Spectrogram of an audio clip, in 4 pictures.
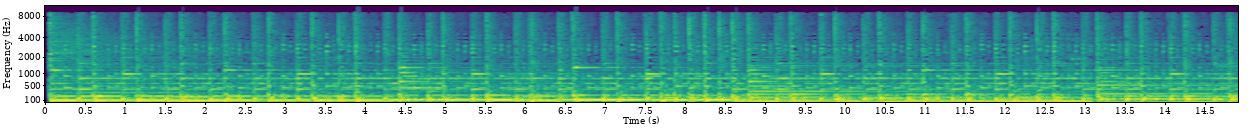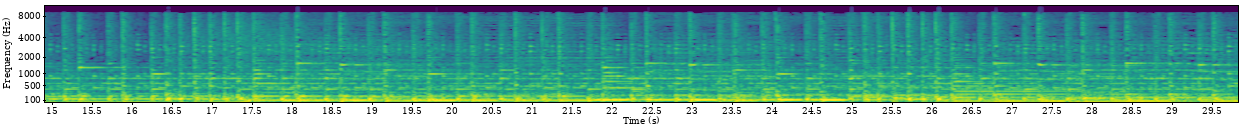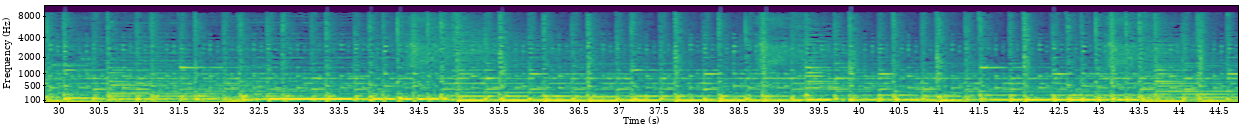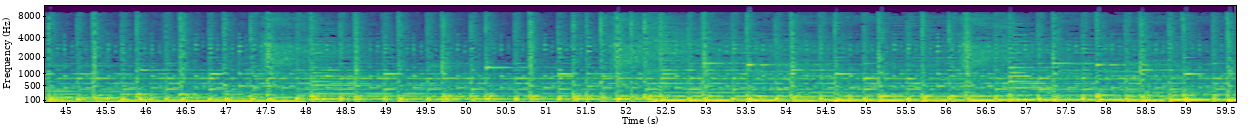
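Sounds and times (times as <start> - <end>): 
inspiring motivational corporate music loop: 0.0 - 59.6.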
